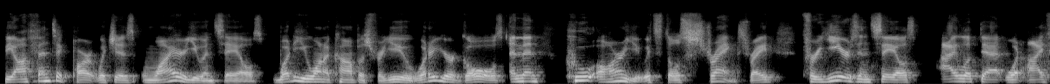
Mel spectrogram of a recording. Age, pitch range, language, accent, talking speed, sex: 30-49, 105-135 Hz, English, American, 230 wpm, male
